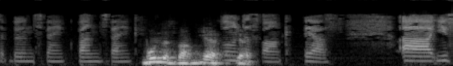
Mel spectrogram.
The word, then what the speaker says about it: Bundesbank: Is that how you pronounce it? Bundesbank? Bundesbank? Bundesbank, yes.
